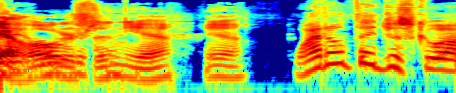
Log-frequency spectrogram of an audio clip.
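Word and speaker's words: Holgorsen: freaking game, why can't Matt Rule and Dana Holgerson, is that how you say it? Holgerson, yeah.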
